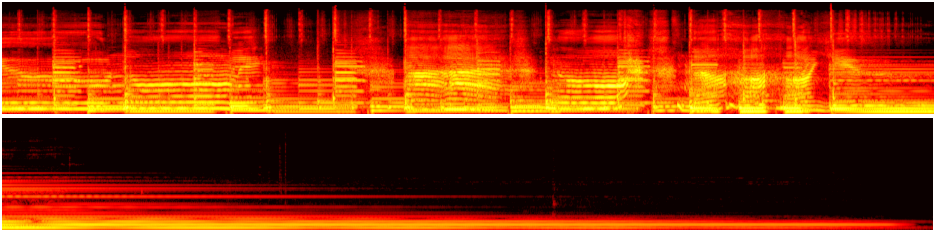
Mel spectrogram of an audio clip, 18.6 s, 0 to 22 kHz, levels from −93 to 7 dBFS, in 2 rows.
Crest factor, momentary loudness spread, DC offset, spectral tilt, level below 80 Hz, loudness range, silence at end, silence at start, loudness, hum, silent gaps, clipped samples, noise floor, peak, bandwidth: 18 dB; 22 LU; under 0.1%; -6.5 dB/octave; -52 dBFS; 20 LU; 0.8 s; 0 s; -17 LUFS; none; none; under 0.1%; -51 dBFS; -2 dBFS; 16.5 kHz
